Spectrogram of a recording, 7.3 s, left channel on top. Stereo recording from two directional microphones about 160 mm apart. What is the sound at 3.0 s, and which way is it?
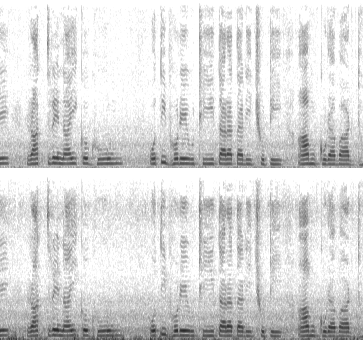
Speech, 50° left (ahead or behind).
